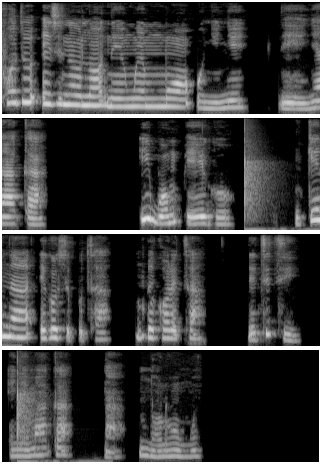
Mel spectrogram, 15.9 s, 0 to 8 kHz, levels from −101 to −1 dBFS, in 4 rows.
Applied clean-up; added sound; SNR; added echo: none; Clapping; 14 dB; none.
